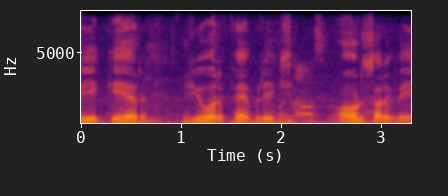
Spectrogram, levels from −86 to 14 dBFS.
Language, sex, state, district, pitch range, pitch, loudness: Hindi, male, Haryana, Charkhi Dadri, 165-195 Hz, 175 Hz, -15 LUFS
